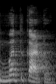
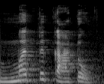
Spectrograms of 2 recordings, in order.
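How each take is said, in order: First: Said in the usual way. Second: Slow, stretched example phrase; slow model. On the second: Shown as a demonstration. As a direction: read it out slowly for learners. Slow headword, later said in use. (धीरे-धीरे खींचकर पढ़ते हुए)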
